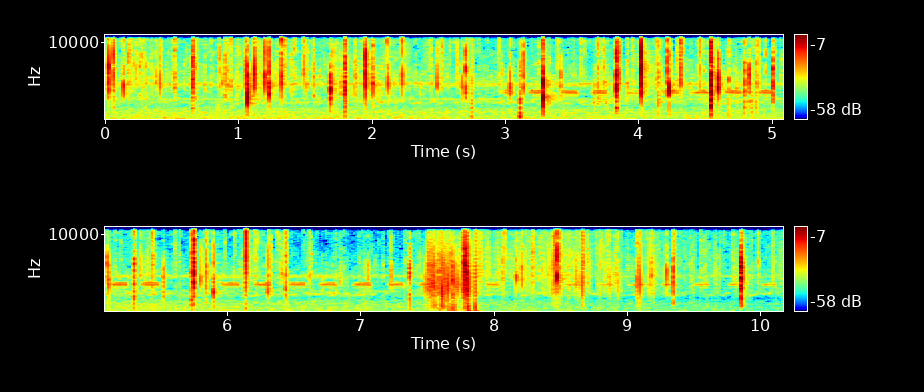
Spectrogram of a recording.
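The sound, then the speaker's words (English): Embers of a fire crackle softly and steadily, with irregular sharp pops and snaps over a low, continuous hiss; one slightly louder burst near the end. No voices. “I'll be up for a bit, watching the embers burn.”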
